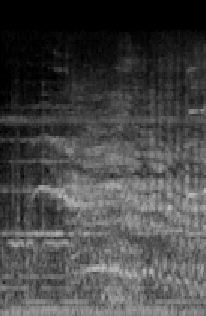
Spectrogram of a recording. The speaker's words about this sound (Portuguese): Controle os cavalos!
